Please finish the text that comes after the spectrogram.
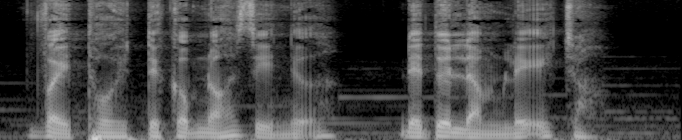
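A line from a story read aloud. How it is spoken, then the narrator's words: Calm sigh. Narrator (Vietnamese): Thầy Nam vẫn tỏ ra bình tĩnh, ông thở dài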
